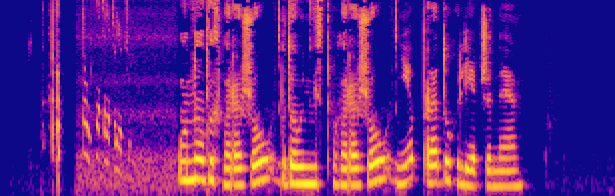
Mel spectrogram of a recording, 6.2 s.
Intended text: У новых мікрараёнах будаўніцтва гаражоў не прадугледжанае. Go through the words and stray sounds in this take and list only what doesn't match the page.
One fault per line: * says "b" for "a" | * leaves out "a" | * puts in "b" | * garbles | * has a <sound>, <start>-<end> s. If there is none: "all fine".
* has a chirp, 0.8-1.4 s
* says "гаражоў" for "мікрараёнах"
